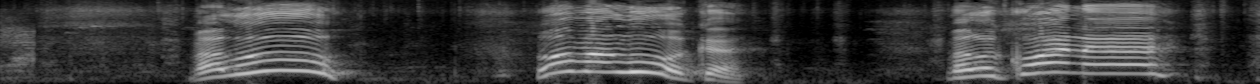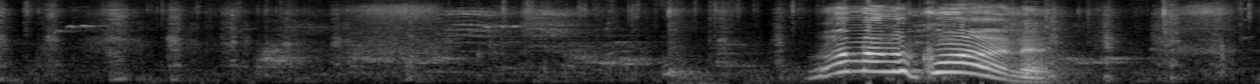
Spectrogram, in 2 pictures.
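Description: A small dog howls close by in long, rising and falling wails.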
